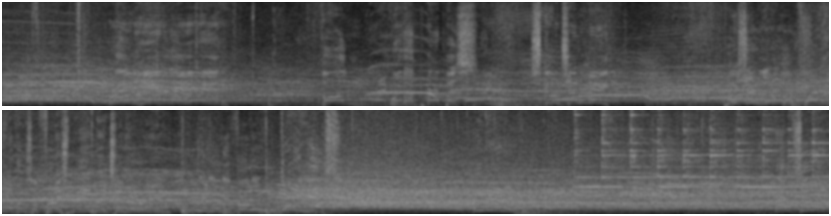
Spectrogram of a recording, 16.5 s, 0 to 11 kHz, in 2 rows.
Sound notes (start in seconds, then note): 11.5 fans cheering; 13.9 bell dinging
